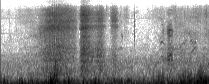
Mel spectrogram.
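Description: Wind rumbling on the microphone, with a loud rustling scrape of wood chips about a second in, as the chips are dug into or stepped on.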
